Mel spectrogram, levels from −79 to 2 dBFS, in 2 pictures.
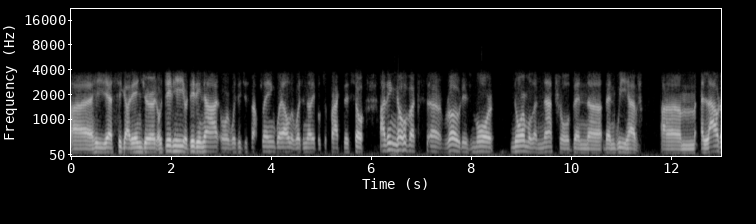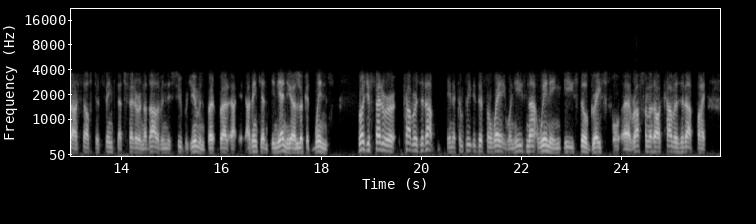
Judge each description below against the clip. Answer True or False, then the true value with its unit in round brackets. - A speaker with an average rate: False (215 wpm)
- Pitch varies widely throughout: False (3.3 semitones)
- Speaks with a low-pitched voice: True (125 Hz)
